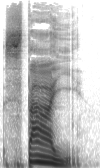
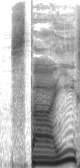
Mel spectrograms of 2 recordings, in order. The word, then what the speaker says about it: stai: So if you just try to repeat these three words in the beginning, ciao, good, and then come, good, and then stai, like two syllables, stai.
